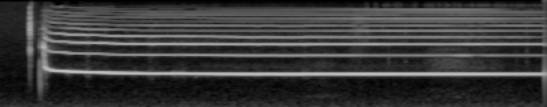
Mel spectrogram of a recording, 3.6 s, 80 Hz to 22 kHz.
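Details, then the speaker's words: Vintage Aiwa AM/FM transistor radio under repair with a capacitor removed: a clean, piercing whistle near 1.4 kHz jumps in and holds, rising in pitch. The circuit is oscillating; a shorted detector diode is suspected. "oh yeah Rock My World wow it's going up it's almost out of my hearing range now"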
